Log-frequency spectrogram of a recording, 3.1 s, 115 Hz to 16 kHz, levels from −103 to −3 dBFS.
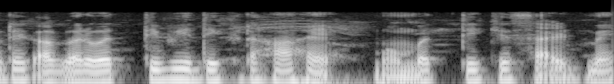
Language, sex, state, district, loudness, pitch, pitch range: Hindi, male, Bihar, Purnia, -19 LUFS, 130 Hz, 115-140 Hz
